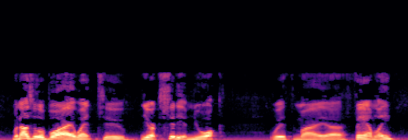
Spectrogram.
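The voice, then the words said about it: New Jersey East Coast accent. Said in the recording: “as you can tell from my accent, I'm not quite a native of Oklahoma. I'm an Easterner. I'm from New Jersey”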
